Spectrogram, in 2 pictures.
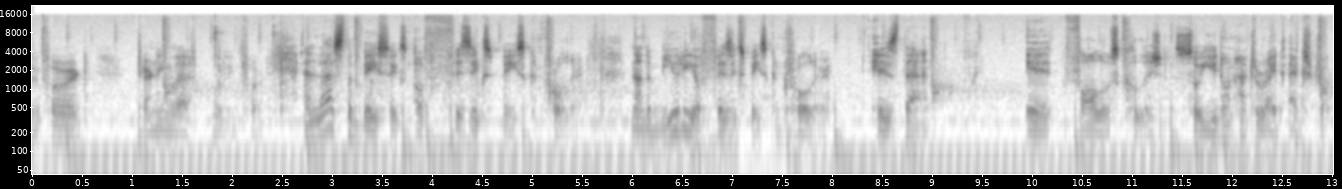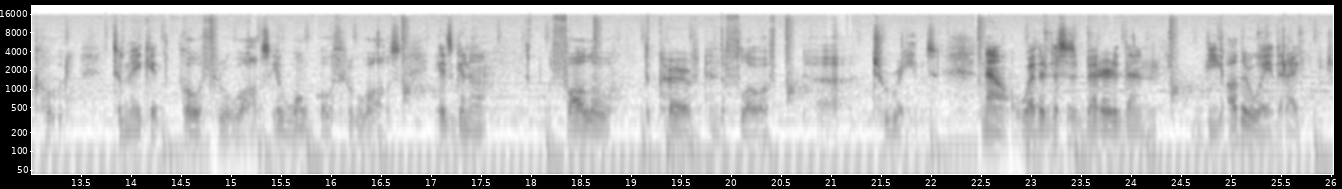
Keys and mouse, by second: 0.1 a, 1.7 w, 2.3 s, 10.6 click, 12.5 click, 14.4-16.6 right drag, 22.1-26.0 right drag, 22.8-26.0 typing.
